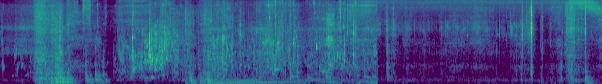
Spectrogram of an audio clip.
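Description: Kayak paddling: paddle blades dipping and splashing in the water, with a steady low rumble for a few seconds in the middle, then a quieter stretch and a few sharp clicks near the end.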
